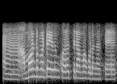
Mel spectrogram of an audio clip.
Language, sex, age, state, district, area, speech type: Tamil, female, 30-45, Tamil Nadu, Tiruvarur, rural, conversation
